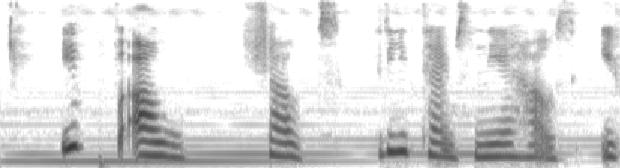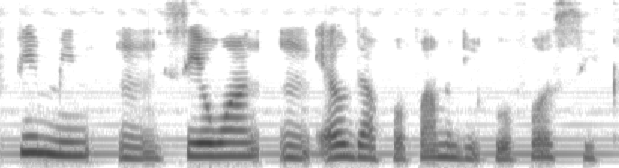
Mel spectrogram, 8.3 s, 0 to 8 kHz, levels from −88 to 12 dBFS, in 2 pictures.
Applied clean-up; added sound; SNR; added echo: none; Organ; 20 dB; none.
